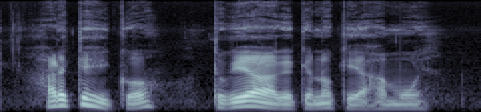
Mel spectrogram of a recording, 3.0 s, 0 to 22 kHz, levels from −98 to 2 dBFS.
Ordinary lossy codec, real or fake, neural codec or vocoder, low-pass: none; real; none; none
